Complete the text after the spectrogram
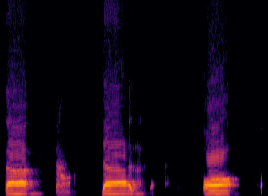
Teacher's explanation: நாவின் நுனி மேல் வரிசை நடுப்பற்களுடைய உள் பகுதியுடன் இணைய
